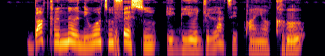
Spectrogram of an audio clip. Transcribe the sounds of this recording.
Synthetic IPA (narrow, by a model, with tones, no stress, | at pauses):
ba˦kʰã˧nãː˦˨nĩ˦w̃ɔ̃˦tũ˦n̩˦fɛ˦˨sũ˧˦i˨ɡ͡bĩ˨j̃ɔ̃˨d͡ʒu˨˦la˦ti˧k͡pa˨j̃ã˨kʰã˨˦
